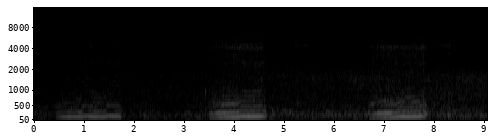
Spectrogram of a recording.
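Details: A Labrador named Zuro snoring: three long, low rasping snores, each about a second or more, repeating roughly every three seconds with quiet breaths between, in a small indoor room.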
